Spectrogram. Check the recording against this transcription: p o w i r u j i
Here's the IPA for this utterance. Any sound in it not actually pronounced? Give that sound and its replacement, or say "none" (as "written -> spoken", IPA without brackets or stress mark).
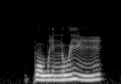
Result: r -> n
